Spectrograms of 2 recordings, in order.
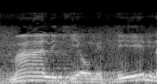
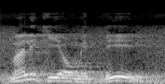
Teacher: Ada yang dibaca ma tidak panjang dan ada yang dibaca maknya panjang.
